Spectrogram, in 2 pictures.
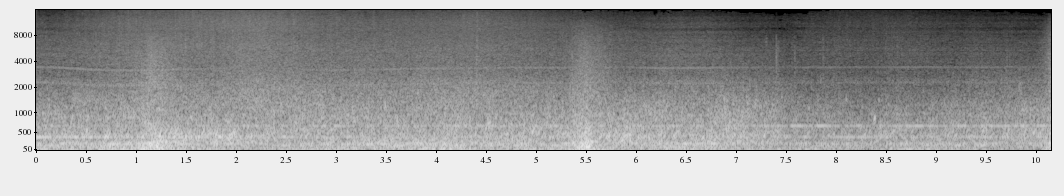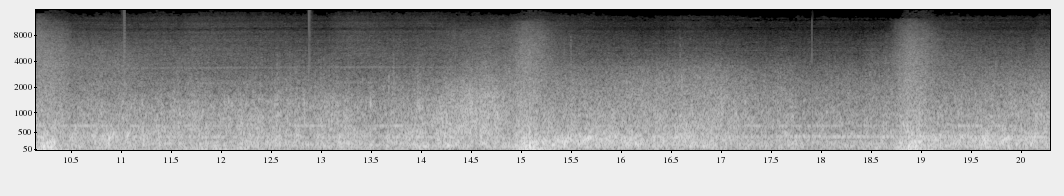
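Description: Water swooshes in short bursts as a diver swims forward.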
